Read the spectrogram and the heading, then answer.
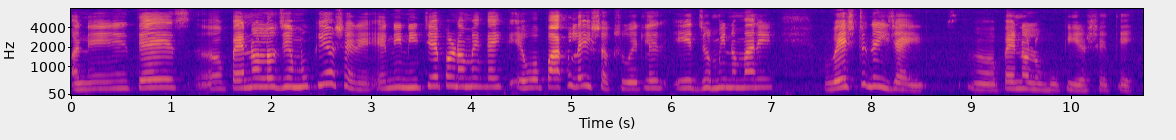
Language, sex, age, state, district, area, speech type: Gujarati, female, 60+, Gujarat, Anand, urban, spontaneous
